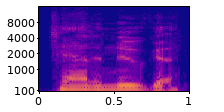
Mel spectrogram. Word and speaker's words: Chattanooga: Chattanooga. Did I say it right? – You got it, yeah.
